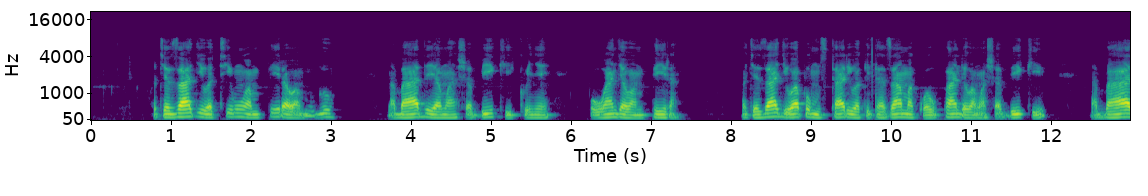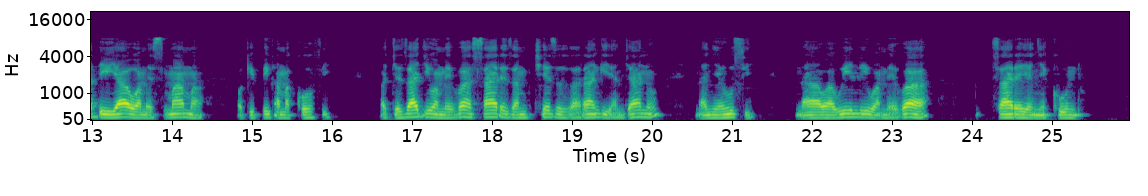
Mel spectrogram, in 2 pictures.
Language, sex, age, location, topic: Swahili, male, 25-35, Kisumu, government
